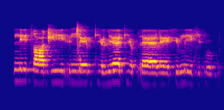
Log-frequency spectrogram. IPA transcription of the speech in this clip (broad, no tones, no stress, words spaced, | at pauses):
niːt͡sɑːd͡ʒiːrʲə ŋ͡ǀeːbtʲəːlʲɛːtʲəː brɛːleː xʲəmiː zʲəbuːb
